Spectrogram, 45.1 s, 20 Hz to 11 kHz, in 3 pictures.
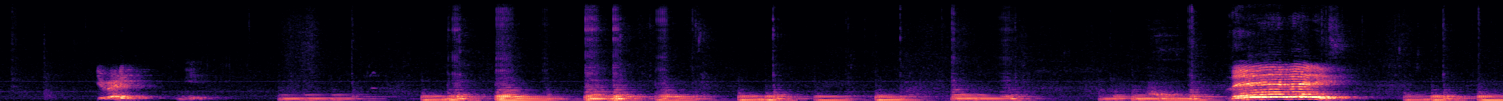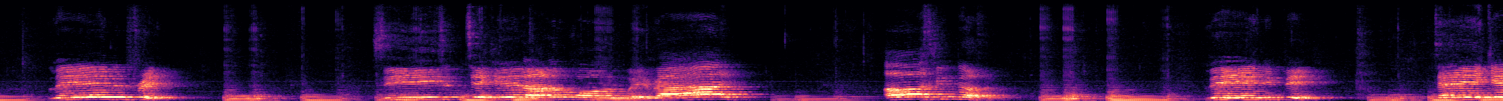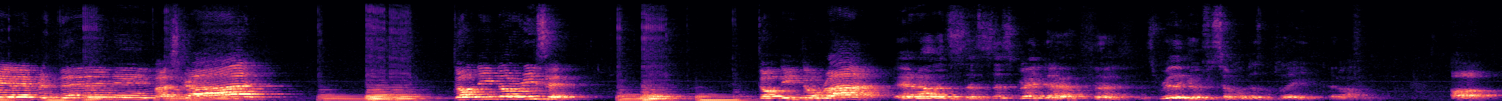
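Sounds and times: electric bass guitar riff: 0:02.8 - 0:15.6, 0:17.2 - 0:24.1, 0:25.4 - 0:27.4, 0:28.6 - 0:34.7, 0:36.2 - 0:37.7, 0:39.3 - 0:40.0
man singing: 0:12.3 - 0:13.5, 0:15.5 - 0:16.7, 0:18.8 - 0:22.6, 0:23.9 - 0:25.0, 0:27.1 - 0:28.3, 0:29.3 - 0:32.9.

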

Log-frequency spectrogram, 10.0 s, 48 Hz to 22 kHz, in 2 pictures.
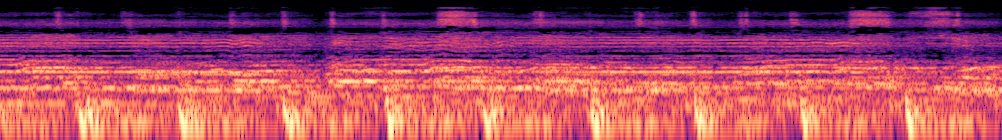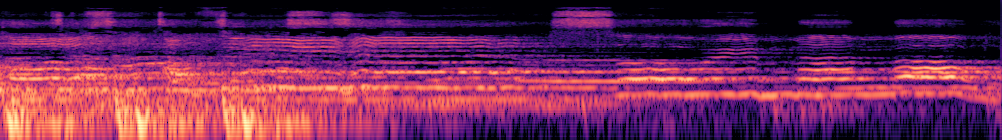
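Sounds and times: steady low beat: 0:00.0 - 0:06.6
female group singing in harmony: 0:00.0 - 0:10.0.

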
